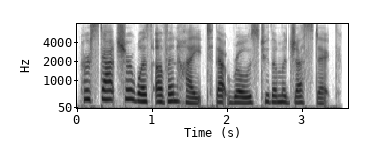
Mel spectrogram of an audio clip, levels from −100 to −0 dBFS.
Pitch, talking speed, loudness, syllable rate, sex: 235 Hz, 180 wpm, -17 LUFS, 4.6 syllables/s, female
